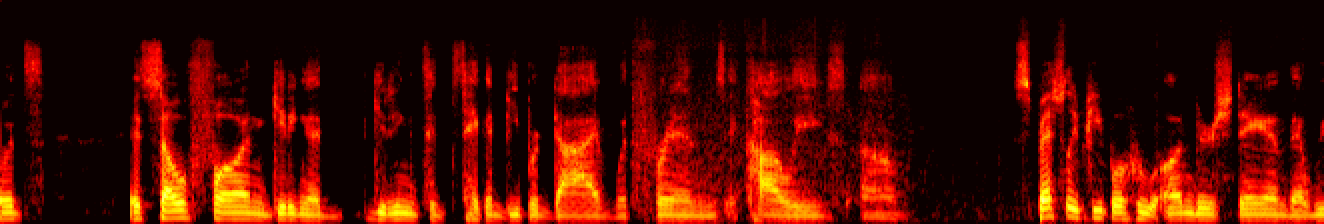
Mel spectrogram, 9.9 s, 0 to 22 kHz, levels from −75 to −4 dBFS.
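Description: At 4.74 s, just after "a deeper dive with", the noise suppressor is catching up. Room noise jumps by about 19 dB near 4.5 s. The suppressor's estimate lags, so the noise first comes through with less reduction. Over 2.01 s, until 6.75 s, it sinks by about 9 dB.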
